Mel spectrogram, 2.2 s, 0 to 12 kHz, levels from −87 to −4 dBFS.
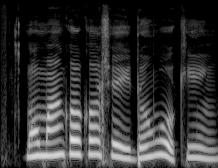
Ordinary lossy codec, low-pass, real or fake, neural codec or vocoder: none; 10.8 kHz; real; none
